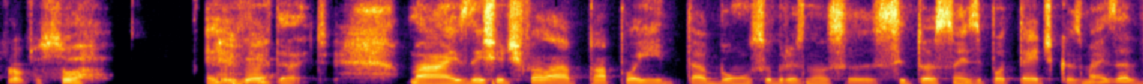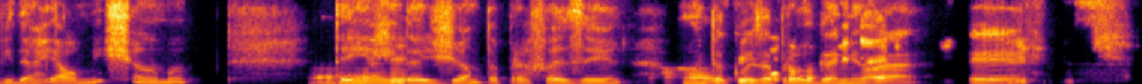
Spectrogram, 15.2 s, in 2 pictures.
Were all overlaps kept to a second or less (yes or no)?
no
